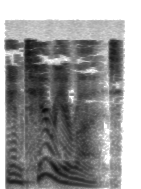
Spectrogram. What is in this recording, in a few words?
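"interiorize", English, British English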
